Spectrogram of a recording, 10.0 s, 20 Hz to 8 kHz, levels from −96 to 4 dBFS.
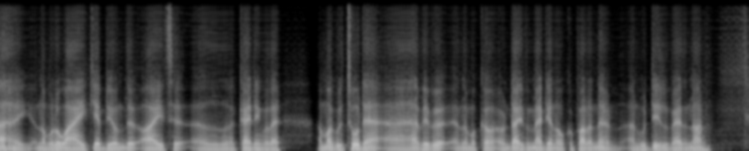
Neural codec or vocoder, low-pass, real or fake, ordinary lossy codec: codec, 16 kHz, 0.2 kbps, FocalCodec; none; fake; none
